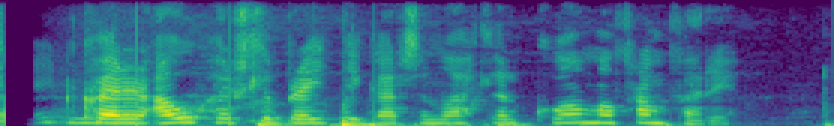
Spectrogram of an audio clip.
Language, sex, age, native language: Icelandic, female, 11, Icelandic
